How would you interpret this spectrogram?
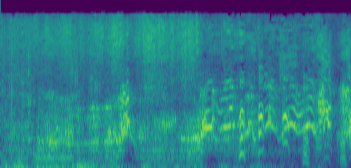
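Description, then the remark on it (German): Two very small dogs yap, growl and yelp at each other in a frantic, overlapping fight beside the Wakenitz river, loud, with rapid high-pitched barks and whines running continuously throughout. “So, was ihr jetzt eben gerade gehört habt, das war ein illegaler Hundekampf, schon fast.”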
